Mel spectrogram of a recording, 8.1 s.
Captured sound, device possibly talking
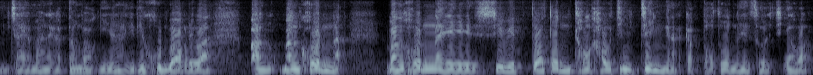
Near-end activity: none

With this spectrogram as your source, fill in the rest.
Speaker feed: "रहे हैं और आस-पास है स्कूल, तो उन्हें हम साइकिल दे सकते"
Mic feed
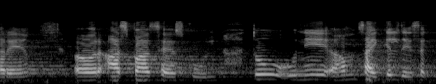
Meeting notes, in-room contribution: none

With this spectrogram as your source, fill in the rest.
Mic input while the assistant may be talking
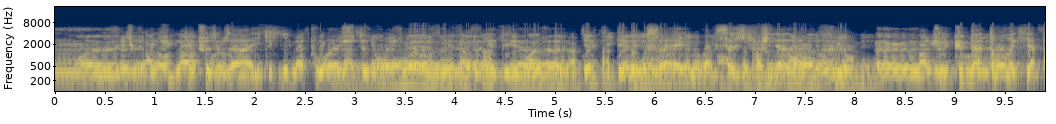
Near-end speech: present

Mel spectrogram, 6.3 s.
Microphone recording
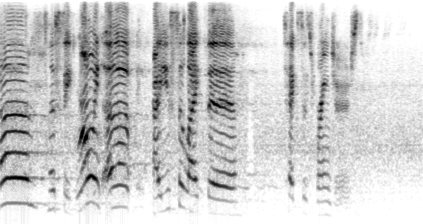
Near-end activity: none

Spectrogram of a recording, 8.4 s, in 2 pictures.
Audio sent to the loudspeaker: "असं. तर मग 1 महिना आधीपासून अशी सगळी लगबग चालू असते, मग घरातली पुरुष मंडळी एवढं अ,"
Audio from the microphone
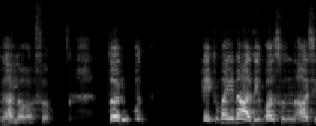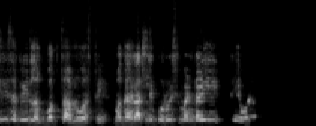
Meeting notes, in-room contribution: none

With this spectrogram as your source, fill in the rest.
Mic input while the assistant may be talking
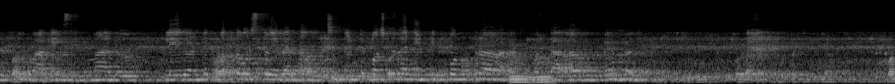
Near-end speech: present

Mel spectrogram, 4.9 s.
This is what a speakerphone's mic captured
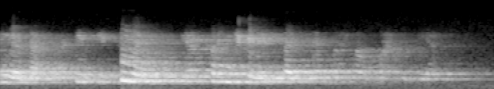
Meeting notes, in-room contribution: none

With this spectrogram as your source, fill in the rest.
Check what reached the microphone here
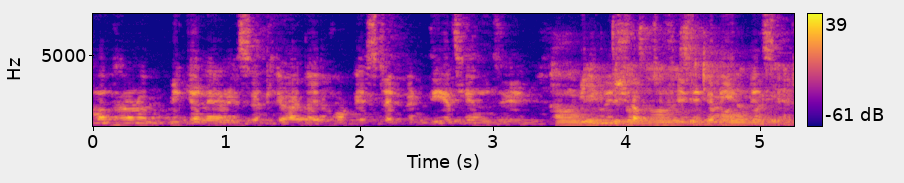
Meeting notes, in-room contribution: present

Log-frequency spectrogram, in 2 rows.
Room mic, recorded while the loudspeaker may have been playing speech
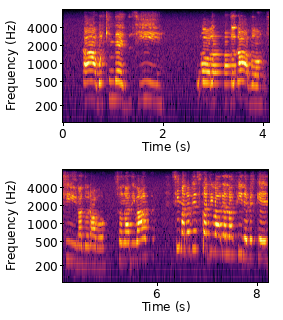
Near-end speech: none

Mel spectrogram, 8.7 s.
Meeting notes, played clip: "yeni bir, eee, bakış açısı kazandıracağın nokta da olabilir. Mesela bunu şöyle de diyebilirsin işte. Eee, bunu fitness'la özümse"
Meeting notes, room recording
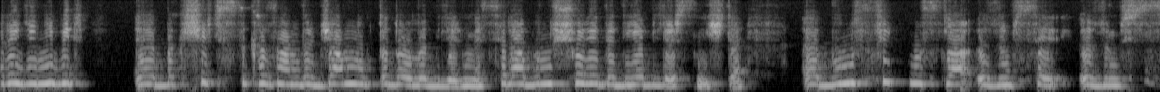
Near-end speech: none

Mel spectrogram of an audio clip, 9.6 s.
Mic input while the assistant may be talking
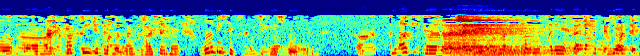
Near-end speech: present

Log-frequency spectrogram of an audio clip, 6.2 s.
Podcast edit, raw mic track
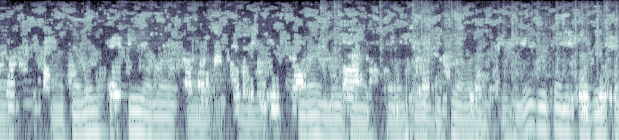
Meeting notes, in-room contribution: present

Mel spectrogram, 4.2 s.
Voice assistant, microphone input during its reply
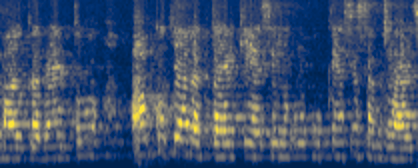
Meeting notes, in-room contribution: none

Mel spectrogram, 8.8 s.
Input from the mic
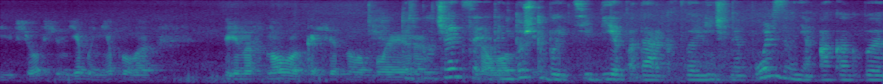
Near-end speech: present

